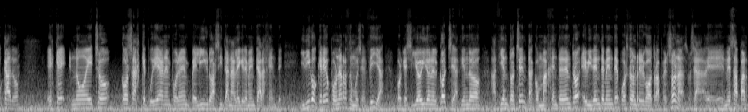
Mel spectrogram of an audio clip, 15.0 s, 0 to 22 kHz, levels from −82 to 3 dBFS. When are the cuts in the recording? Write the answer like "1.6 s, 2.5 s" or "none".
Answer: none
